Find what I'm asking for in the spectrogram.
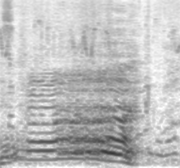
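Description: A single cow moos, a loud, drawn-out bellow of just over a second that swells and then drops off abruptly, followed by quiet background.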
